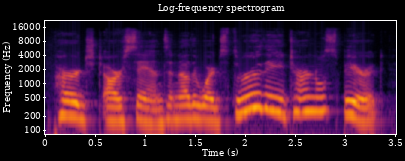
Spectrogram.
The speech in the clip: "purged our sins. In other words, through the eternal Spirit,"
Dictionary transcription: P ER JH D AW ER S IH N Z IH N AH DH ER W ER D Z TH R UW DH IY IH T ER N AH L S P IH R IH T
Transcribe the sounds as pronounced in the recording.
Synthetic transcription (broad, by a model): P ER JH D AW ER S IH N Z IH N AH DH ER W ER D Z TH R UW DH IY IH T ER N L S P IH R IH T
